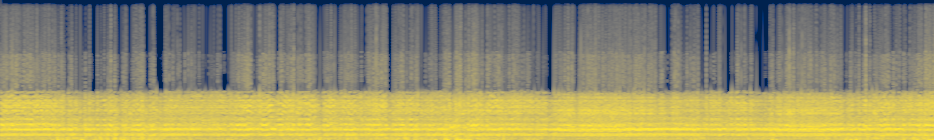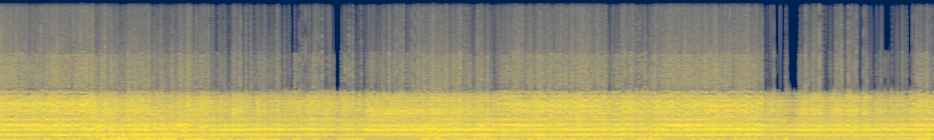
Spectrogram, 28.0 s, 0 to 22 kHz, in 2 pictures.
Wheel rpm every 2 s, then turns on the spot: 230, 230, 230, 230, 220, 230, 220, 220, 210, 230, 220, 230, 230, 210.
none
